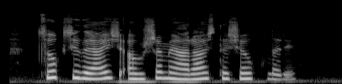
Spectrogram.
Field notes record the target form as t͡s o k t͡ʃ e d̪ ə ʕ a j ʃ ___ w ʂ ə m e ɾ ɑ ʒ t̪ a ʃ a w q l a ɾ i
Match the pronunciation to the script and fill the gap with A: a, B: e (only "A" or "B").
A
